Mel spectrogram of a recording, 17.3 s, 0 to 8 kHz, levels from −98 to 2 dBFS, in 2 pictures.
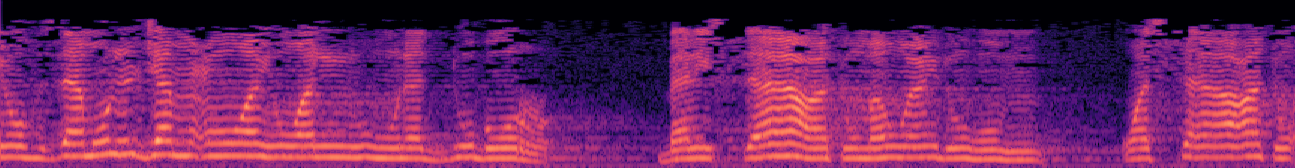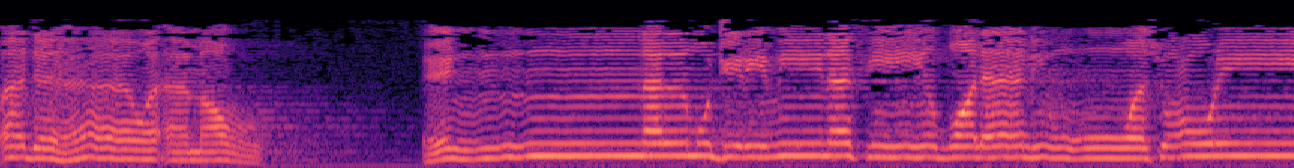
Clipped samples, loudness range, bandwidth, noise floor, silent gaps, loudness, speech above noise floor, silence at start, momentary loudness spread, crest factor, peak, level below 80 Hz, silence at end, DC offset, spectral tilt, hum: under 0.1%; 4 LU; 5.8 kHz; -57 dBFS; none; -25 LUFS; 32 dB; 0 s; 8 LU; 18 dB; -8 dBFS; -58 dBFS; 0 s; under 0.1%; -10 dB/octave; none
